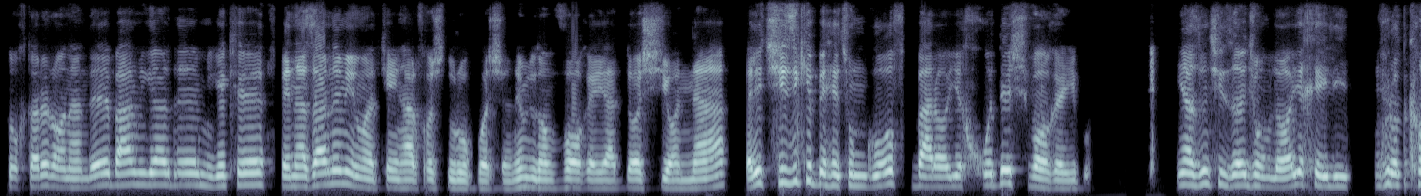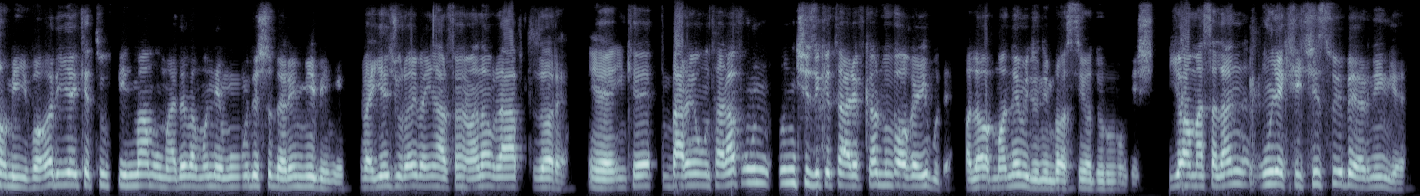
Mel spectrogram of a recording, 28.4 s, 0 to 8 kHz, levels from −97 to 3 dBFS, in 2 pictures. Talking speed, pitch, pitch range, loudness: 170 wpm, 160 Hz, 140-175 Hz, -21 LUFS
